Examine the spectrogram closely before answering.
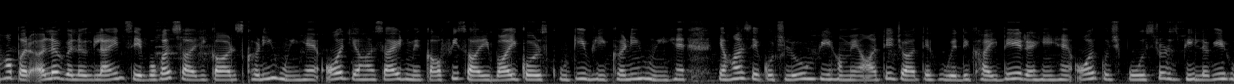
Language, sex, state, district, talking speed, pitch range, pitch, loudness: Hindi, female, Maharashtra, Chandrapur, 220 wpm, 215-245 Hz, 220 Hz, -27 LUFS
